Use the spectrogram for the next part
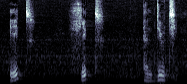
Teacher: front of the tongue is raised just above half close position the lips are enjoyed it can occur initially medially and finally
